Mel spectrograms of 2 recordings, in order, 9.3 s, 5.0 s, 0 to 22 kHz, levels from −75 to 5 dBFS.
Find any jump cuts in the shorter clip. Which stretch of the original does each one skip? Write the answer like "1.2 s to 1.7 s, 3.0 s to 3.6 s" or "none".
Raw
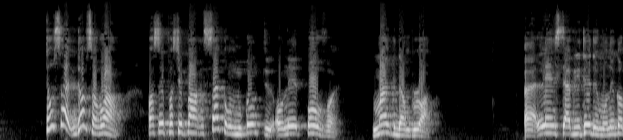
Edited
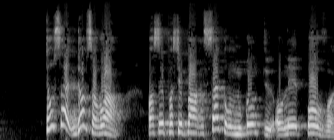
none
